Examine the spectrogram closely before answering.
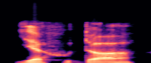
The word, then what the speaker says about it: Judah: is a girl daughter the pronunciation is like yahudah and that's of judah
